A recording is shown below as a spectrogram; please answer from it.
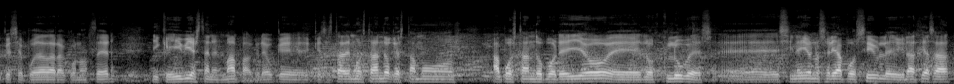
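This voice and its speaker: A man with an accent from Spain giving an unscripted press interview as a local official, in halting phrases. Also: mid-range voice. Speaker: town council representative.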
